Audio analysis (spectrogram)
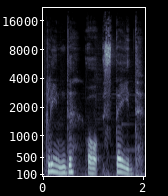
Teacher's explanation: esa ed se pronuncia solo como D, sin la E. Por ejemplo, el verbo cleaned o stayed, solo se pronuncia la D.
